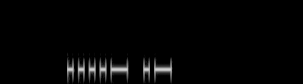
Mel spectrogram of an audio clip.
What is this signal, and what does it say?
Morse code, heard as a keyed tone, about 22 wpm, 700 Hz. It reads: 4A
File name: practice / 22wpm / Two Letter-Number Combinations - 22wpm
